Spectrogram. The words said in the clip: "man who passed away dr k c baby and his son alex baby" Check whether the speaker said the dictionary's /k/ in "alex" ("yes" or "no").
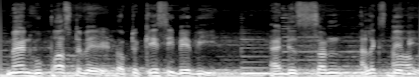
yes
